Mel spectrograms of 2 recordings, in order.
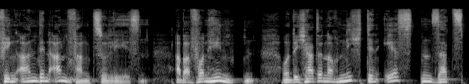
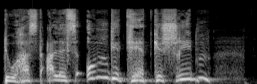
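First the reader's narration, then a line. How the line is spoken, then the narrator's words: Exclaimed. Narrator (German): rief er aus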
